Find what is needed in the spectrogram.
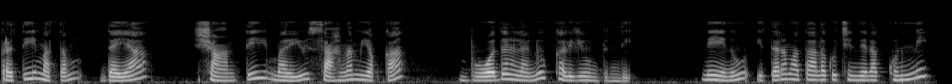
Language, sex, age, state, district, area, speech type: Telugu, female, 18-30, Andhra Pradesh, East Godavari, rural, spontaneous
